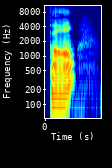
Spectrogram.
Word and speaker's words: paon: L'orthophonie, exemple, on écrit « paon » mais on prononce « pan », « pein » on écrit « examen » mais on prononce « examine », « e-g-z-a-m-e ».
